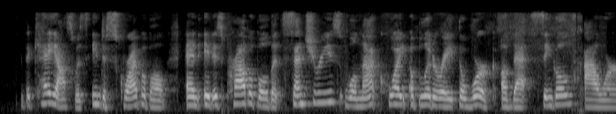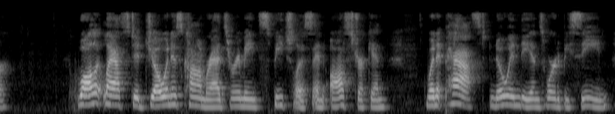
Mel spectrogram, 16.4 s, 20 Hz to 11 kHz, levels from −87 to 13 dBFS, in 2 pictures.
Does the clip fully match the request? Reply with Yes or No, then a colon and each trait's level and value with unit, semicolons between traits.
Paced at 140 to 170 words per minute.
Yes: average, 150 wpm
